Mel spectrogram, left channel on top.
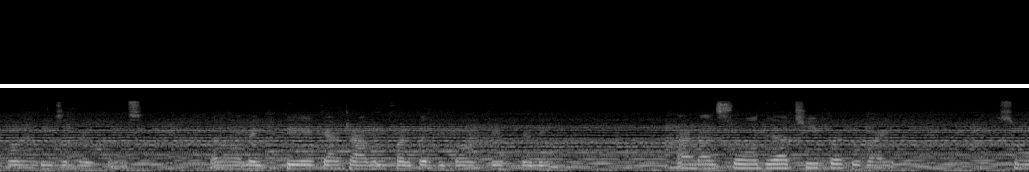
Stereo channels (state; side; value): silent; left; digital silence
